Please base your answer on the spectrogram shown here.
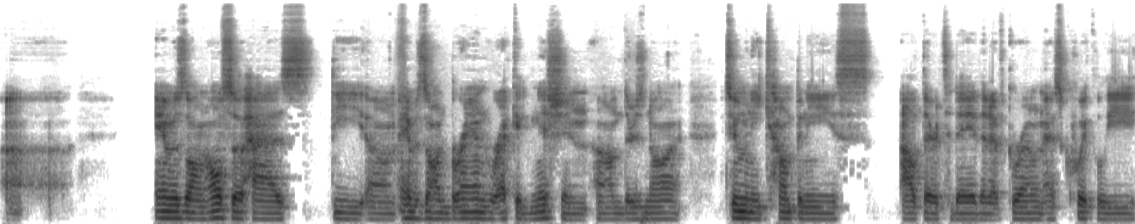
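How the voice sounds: A man speaks slowly in a fairly low pitch, his intonation monotone and flat, his tone fairly bright.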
